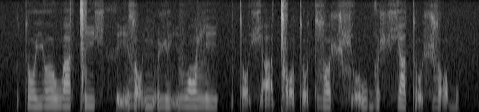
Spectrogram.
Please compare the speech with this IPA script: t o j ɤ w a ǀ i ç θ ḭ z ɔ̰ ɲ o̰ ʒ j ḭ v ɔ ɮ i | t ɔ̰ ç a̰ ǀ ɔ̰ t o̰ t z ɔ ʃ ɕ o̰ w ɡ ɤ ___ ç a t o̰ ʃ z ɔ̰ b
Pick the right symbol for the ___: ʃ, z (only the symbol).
ʃ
